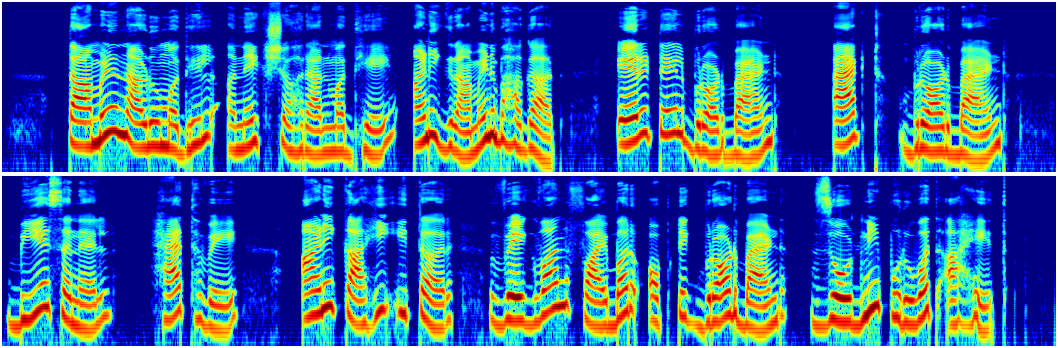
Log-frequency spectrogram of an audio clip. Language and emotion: Marathi, neutral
